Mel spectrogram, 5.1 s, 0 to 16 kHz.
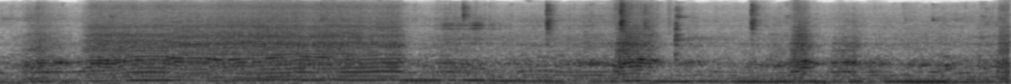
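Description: Peugeot 106 S16 rally car's 1.6-litre 16-valve four-cylinder engine heard from inside the cabin, driven hard at stage pace with the revs rising and falling through gear changes. Sharp knocks come through now and then.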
